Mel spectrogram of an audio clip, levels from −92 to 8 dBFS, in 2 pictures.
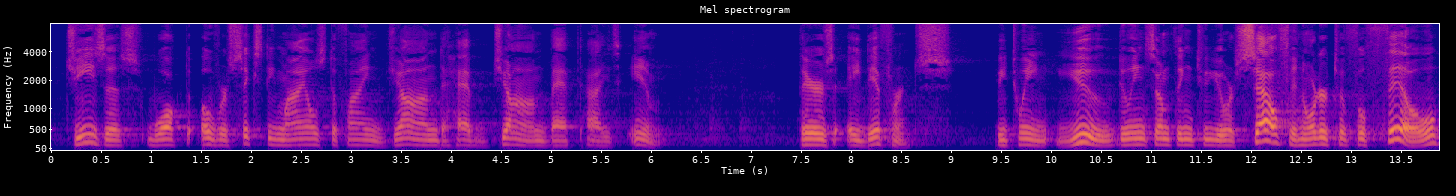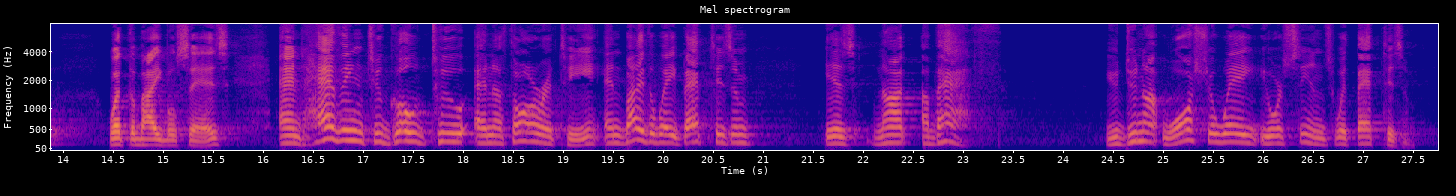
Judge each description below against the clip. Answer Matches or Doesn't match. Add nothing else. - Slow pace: Matches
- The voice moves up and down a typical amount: Doesn't match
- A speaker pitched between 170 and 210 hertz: Doesn't match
